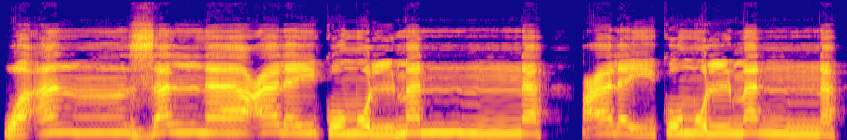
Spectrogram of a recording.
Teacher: یہاں میم کو نون مشدد کے ساتھ ملائیں گے تو غنہ کریں گے، غنہ اور اخفا کی آواز ناک سے ادا ہوتی ہے۔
